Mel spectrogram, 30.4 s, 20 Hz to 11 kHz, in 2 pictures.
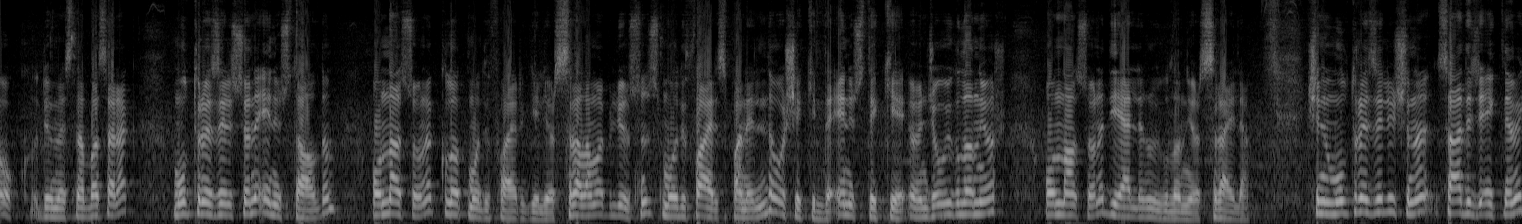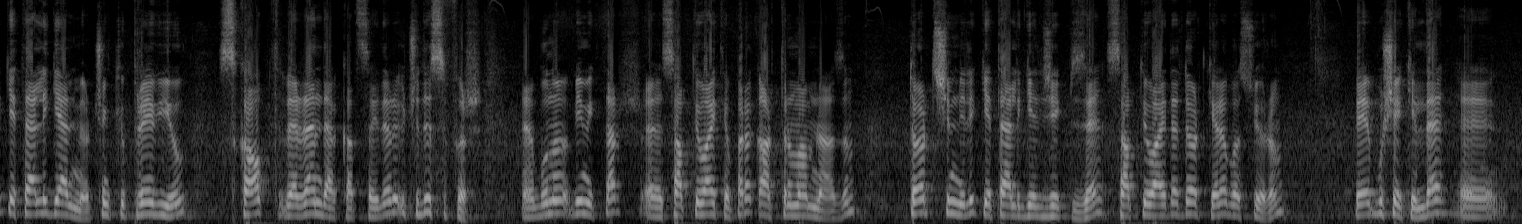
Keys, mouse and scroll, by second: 0.5-2.3 drag, 26.3-30.1 drag.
